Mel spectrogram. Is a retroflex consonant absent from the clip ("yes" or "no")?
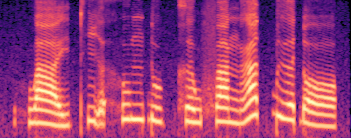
yes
